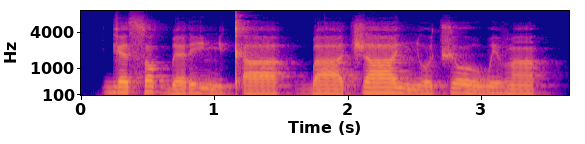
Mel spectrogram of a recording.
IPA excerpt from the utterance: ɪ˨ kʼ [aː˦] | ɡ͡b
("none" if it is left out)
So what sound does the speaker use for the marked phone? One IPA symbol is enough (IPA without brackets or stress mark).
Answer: aː˦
